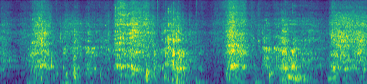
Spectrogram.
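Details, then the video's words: Boerboel named Molly, playing with her owner at night at home, gives rough, rumbling growl-roars in bursts of about a second, broken by short pauses. "Boerboel Molly playing with owner"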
